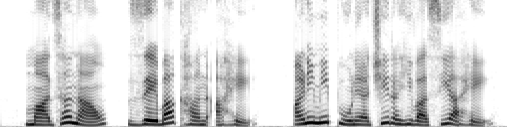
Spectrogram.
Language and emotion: Marathi, neutral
